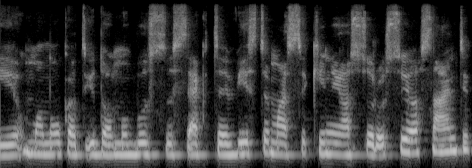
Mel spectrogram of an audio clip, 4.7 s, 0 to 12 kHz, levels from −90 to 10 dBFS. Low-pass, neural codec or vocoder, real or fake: 10.8 kHz; none; real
